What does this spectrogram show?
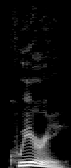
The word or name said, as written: query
